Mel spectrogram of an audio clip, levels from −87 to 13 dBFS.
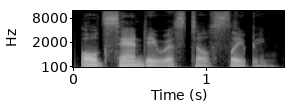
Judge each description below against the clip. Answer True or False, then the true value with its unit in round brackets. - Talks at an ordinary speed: True (190 wpm)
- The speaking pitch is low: True (85 Hz)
